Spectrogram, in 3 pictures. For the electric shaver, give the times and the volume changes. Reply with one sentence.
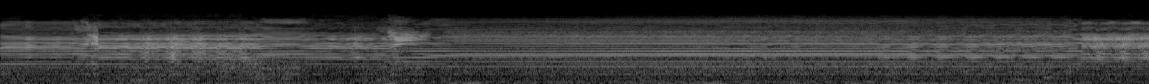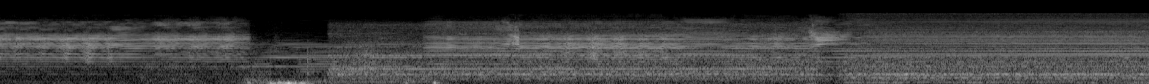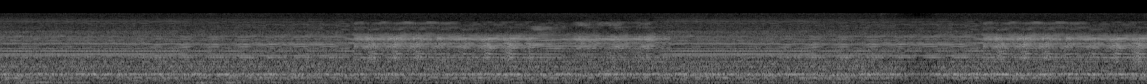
The electric shaver can be heard from 0.0 to 34.4 s, at a steady volume.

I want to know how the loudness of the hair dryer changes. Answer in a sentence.
The volume of the hair dryer stays about the same.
